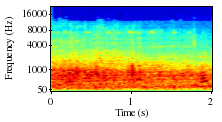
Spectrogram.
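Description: Faint background noise with a soft click about a second in; a man's voice starts at the very end.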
